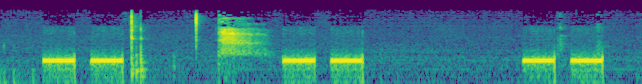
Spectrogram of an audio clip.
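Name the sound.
telephone dialing and ringing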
